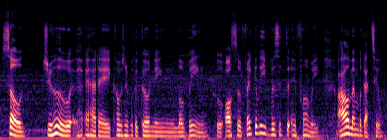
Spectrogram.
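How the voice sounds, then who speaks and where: A man's voice: mid-range voice, normal speed, soft background music. A man doing casual let's play commentary, reading game dialogue choices aloud and muttering asides. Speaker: gameplay streamer.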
